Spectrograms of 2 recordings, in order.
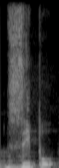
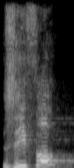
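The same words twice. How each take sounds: First: "Zippo" said with a p, ZEE-poh; p pronunciation. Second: "Zippo" said with an f, ZEE-foh; f pronunciation. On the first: Teacher recalling his earlier name, "Zippo" with a p sound. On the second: Teacher correcting the name, "Zippo" with an f sound. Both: Shown as a demonstration. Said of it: "I was calling Zippo".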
